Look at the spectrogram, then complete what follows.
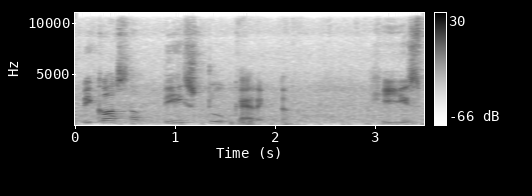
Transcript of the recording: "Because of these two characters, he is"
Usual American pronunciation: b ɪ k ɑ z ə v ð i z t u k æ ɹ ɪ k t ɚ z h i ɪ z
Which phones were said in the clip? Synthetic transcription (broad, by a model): b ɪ k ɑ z ə v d i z t u k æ ɹ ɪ k t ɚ h i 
